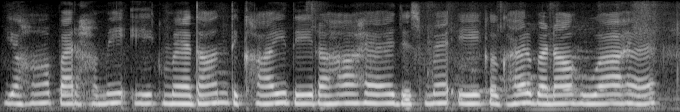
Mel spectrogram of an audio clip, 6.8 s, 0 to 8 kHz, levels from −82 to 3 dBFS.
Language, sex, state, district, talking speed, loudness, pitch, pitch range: Hindi, female, Chhattisgarh, Sukma, 130 wpm, -14 LUFS, 235 Hz, 235-245 Hz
